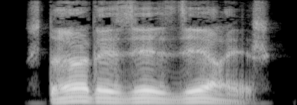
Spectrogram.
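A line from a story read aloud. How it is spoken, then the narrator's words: Stern question. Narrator (Russian): строго спросил Минц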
